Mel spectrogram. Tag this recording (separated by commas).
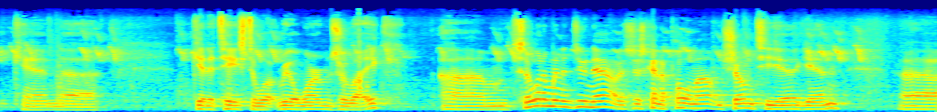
Speech, Chicken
